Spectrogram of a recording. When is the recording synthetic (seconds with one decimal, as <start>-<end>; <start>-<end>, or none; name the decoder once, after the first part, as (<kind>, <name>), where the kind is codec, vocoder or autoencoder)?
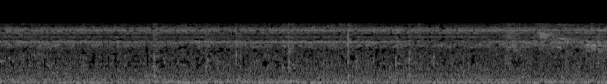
none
